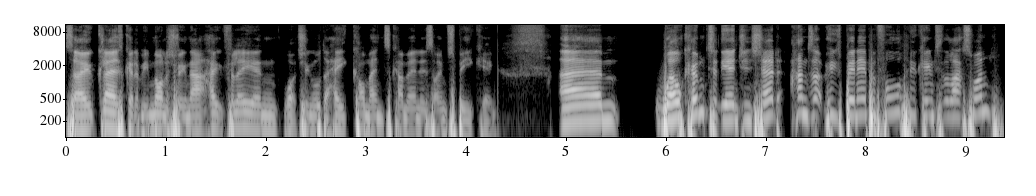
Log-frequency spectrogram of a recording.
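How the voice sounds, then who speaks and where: With a West Country accent, a man speaks in a fairly high pitch with very wide pitch swings and big swings in loudness, the sound dry and close with no echo. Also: fairly quick pace. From Bristol, England. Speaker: sales director presenting a workshop. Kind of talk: workshop presentation to live audience. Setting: auditorium with live audience, live streamed. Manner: loud, projecting without a microphone; casual, jokey.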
